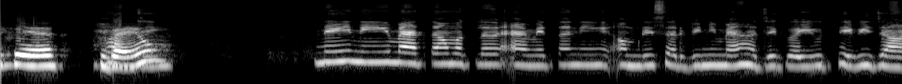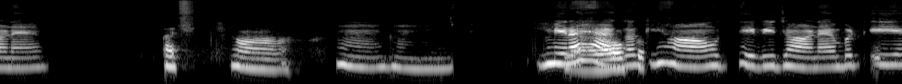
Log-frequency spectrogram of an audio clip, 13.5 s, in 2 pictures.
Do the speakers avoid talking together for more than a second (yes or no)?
yes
